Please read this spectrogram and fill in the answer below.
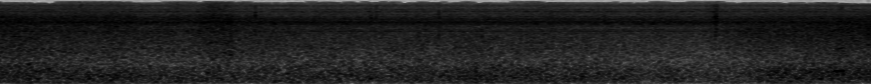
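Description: Surf washing onto a sandy beach with wind, a steady noisy rush without any distinct breaks.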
